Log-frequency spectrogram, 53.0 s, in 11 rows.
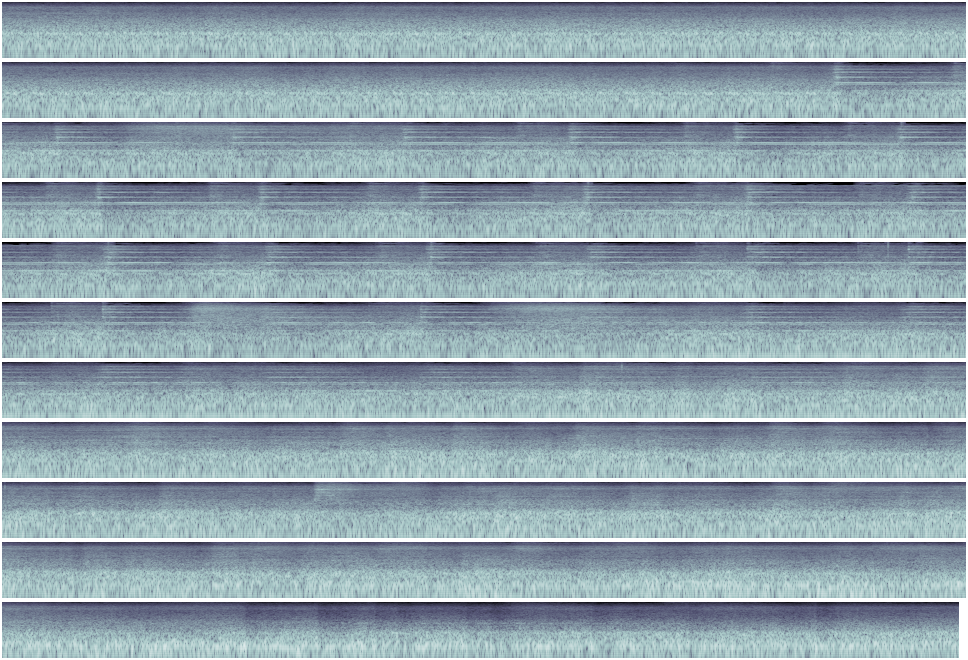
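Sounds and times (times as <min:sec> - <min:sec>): train rolling past: 0:00.0 - 0:52.9
bell ringing: 0:09.0 - 0:34.3
wheels squealing on rails: 0:09.0 - 0:41.4, 0:44.1 - 0:48.5.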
